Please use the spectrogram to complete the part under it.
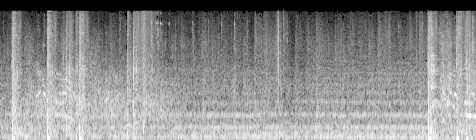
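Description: Bursts of gunfire in a firefight in Rise of the Tomb Raider, with sharp shots near the start and end and a quieter stretch of tense game ambience between.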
